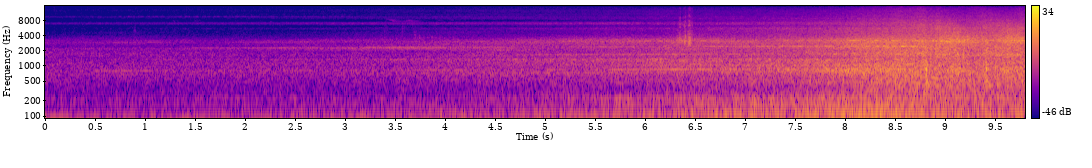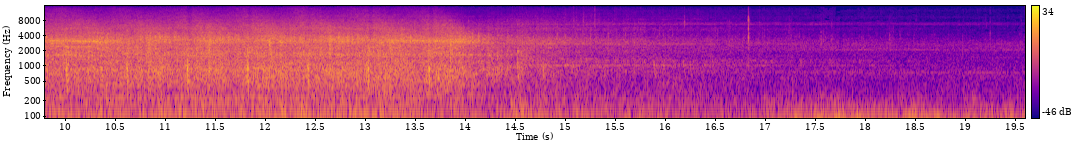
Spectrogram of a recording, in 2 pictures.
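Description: Pesa ED161 Dart electric multiple unit passing at speed, its wheels rolling on the rails. The noise swells as it approaches, is loudest for about six seconds in the middle, then fades away. A low rumble runs underneath throughout.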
